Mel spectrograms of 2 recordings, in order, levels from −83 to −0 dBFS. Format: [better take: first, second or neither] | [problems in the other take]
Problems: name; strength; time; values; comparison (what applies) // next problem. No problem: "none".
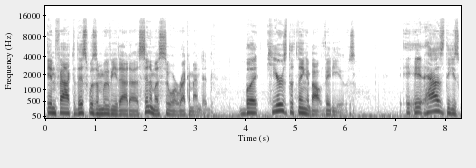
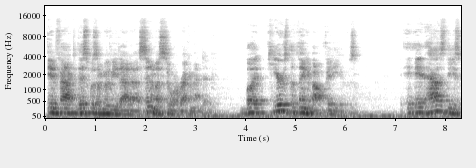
first | room echo; slight; dies away in 0.5 s // off-mic speech; far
